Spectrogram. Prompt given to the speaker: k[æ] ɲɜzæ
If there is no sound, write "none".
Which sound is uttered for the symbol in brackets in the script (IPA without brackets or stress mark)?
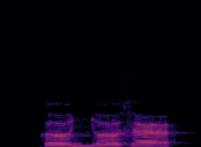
ɜ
